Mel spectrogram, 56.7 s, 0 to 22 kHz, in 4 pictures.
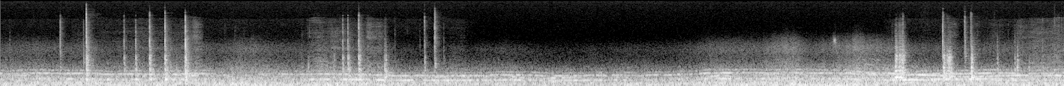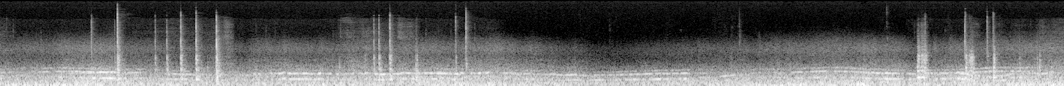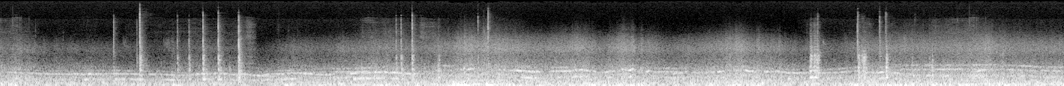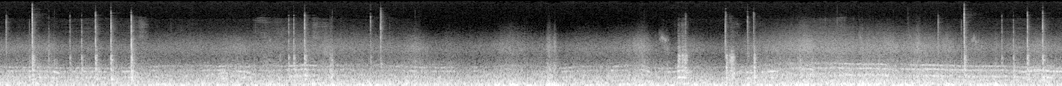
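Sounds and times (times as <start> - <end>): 
wind in room: 0.0 - 56.7.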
